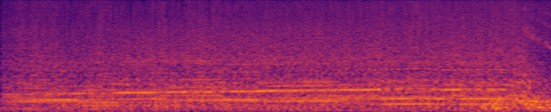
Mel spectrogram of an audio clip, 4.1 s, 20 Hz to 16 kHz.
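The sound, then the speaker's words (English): A 1,500-horsepower truck engine revs hard during a dyno test pull, a loud, continuous roar held steady for several seconds with its pitch shifting only slightly. “This is the dyno room, my most favorite place on the property. 1,500 horsepower, and we're gonna see a test pull right now.”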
